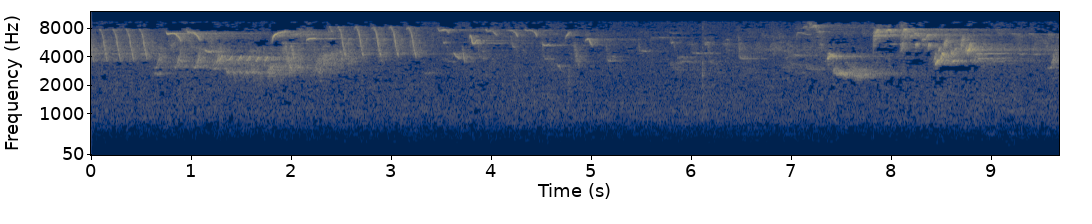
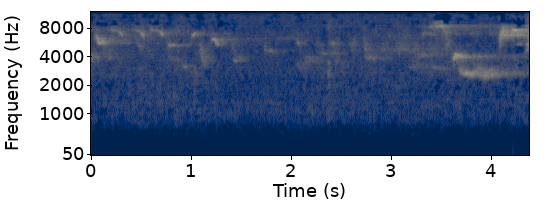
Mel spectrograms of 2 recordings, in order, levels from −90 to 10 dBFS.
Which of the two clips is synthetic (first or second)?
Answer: second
